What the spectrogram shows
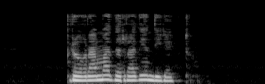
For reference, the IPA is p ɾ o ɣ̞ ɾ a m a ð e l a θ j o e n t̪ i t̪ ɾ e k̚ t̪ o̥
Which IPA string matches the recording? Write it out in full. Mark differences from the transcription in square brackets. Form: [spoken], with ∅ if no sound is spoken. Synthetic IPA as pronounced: p ɾ o ɣ̞ ɾ a m a ð e [r] a [ð] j o e n [d̪] i [∅] ɾ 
